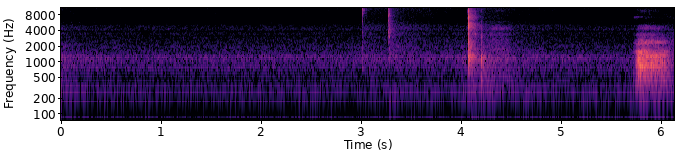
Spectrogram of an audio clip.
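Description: Computer mouse clicks over quiet room tone: two faint clicks about three seconds in, then a sharper click about a second later.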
